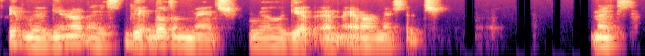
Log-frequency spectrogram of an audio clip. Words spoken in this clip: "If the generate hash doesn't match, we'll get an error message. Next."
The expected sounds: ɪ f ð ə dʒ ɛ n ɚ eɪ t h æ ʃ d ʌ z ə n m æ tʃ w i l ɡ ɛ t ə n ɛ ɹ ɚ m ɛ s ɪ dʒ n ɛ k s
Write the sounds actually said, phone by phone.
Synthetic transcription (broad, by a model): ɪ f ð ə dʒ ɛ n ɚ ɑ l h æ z d ʌ z ə n m æ tʃ w i l ɡ ɛ t ə n ɛ ɹ ɚ m ɛ s ɪ dʒ n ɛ k s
